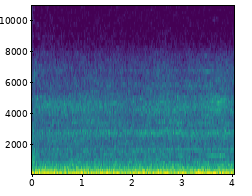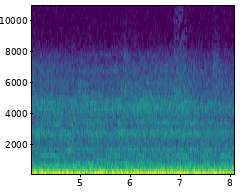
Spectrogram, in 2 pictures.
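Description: Steady low mechanical drone with an even hum, the running noise of a nearby power plant.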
